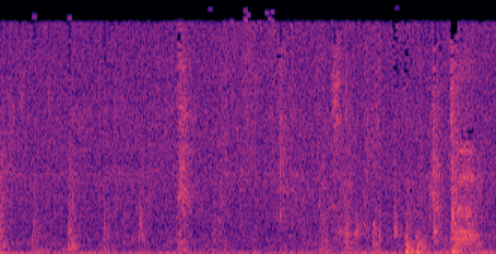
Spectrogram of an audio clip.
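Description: A door bangs shut about two-thirds of the way through, a short thud standing out from a steady background rumble and faint shuffling.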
